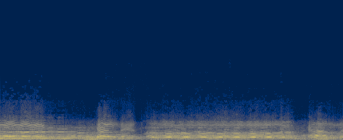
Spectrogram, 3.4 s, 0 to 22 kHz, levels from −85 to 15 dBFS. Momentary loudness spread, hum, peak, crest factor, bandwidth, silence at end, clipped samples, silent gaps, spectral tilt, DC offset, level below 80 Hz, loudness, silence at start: 5 LU; none; -2 dBFS; 14 dB; 5 kHz; 0 s; under 0.1%; none; -8.5 dB/octave; under 0.1%; -54 dBFS; -18 LUFS; 0 s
